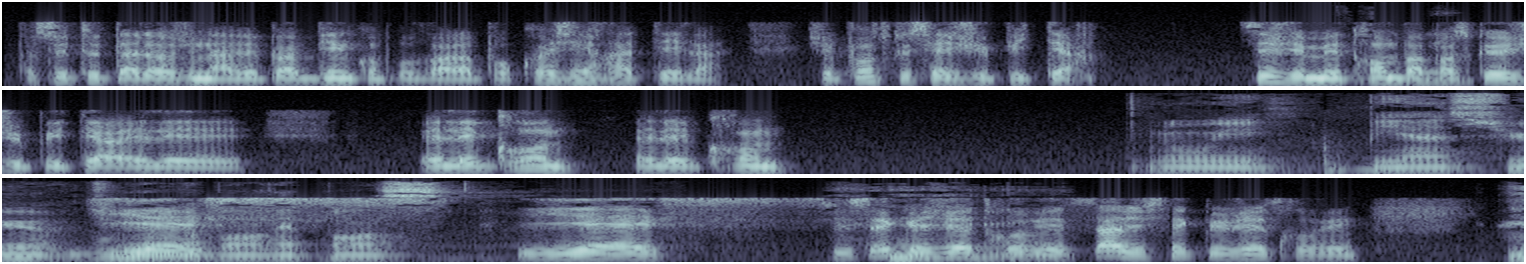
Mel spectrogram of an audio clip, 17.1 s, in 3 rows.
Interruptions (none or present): present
